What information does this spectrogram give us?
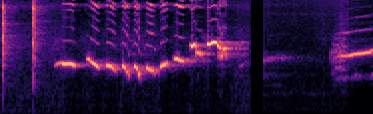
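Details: Magpie-robin song played to coax a captive bird into singing: a rapid trill of whistled notes wavering then rising, followed by a pause and a short, softer sustained whistle.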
